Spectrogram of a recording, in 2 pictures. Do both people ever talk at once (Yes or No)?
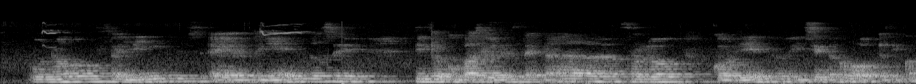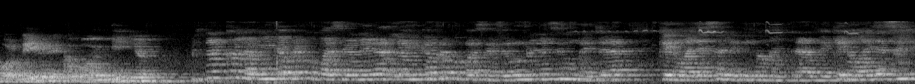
No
